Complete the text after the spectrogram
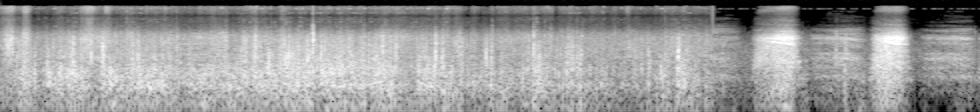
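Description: Tent fabric rustles and flaps in the wind.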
